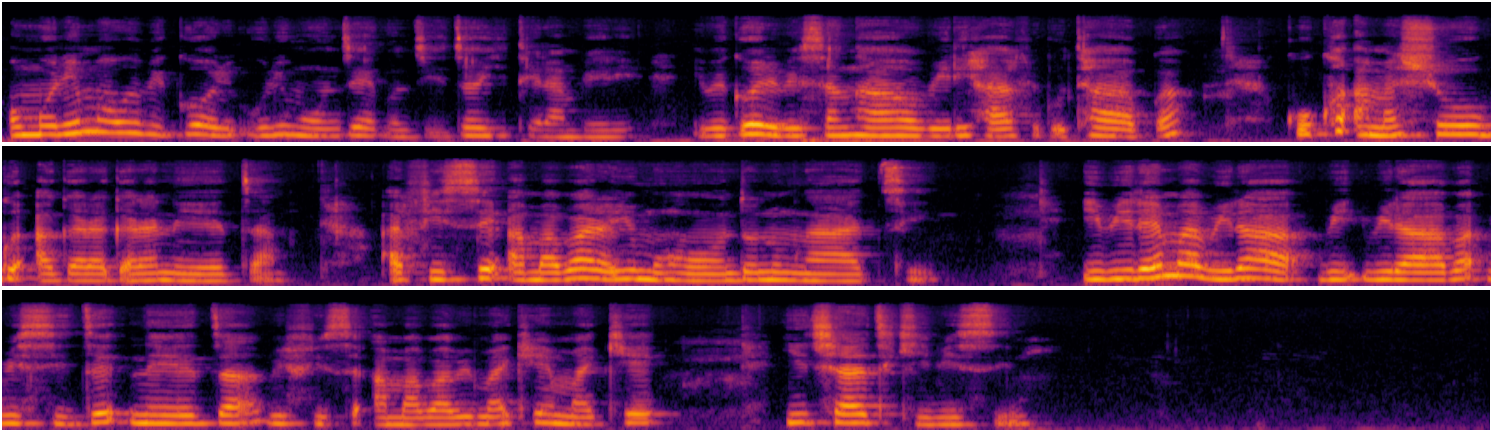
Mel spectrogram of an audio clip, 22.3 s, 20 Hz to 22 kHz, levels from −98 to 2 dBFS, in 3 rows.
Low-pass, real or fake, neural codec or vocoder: 14.4 kHz; real; none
